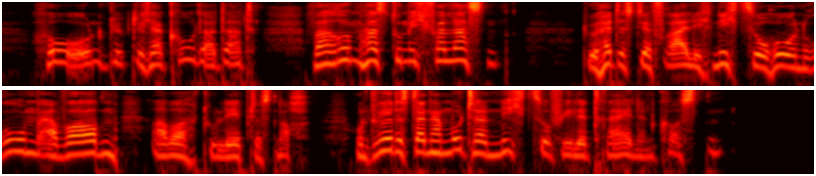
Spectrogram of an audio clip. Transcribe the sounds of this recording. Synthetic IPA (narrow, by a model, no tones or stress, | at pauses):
ʔoːʔʊnɡlʏklɪçɐkʰoːdadat | v̥aʁʊmɦast̚d̥uːmɪçfɛɐlasn̩ | d̥uːɦɛtəstd̥iːɐfʁ̥aɪlɪçnɪçtz̥oːɦoːənʁuːmɛɐvɔɐbm̩ʔaːbɐd̥uːleːp̚tʰəstnɔ̰χ | ʊntv̥ʏɐdəst̚d̥aɪnɐmʊtɐnɪçtz̥oːfiːlətʁ̥ɛ̰ːnənkʰɔstn̩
